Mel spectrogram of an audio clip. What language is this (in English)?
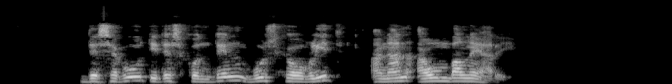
Catalan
